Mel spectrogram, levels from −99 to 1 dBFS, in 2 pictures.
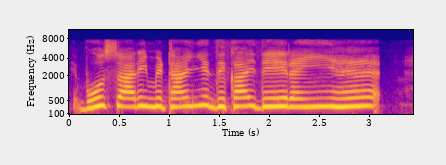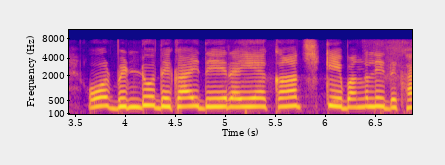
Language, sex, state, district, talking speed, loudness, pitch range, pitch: Hindi, male, Madhya Pradesh, Bhopal, 150 wpm, -11 LUFS, 300-315 Hz, 310 Hz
